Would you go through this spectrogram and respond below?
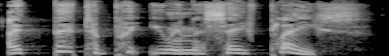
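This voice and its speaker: A small, gentle giant child from a children's storybook, voiced by the narrator. The voice is lifted in pitch, quiet and kindly, with a faintly husky edge. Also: lively intonation, moderate pace. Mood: sympathetic.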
